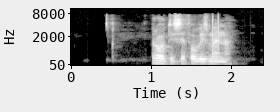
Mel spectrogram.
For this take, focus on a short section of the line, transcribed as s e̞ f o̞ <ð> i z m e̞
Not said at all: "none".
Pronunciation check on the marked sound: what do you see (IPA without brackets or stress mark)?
v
